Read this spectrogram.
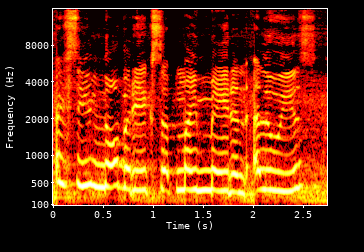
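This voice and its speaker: Woman acting very high-pitched, fretful bedridden wife. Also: steady tone, moderate pace. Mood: anxious, flustered. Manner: fretful, indignant, dramatic complaining. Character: neurotic, imperious bedridden wife, frightened and demanding. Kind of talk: radio play acting. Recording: roomy, with background hiss.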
